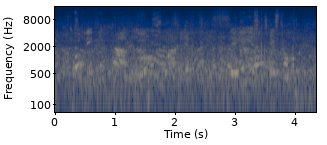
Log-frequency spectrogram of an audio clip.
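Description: Chatter of several people talking at once, their voices overlapping with no clear words.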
